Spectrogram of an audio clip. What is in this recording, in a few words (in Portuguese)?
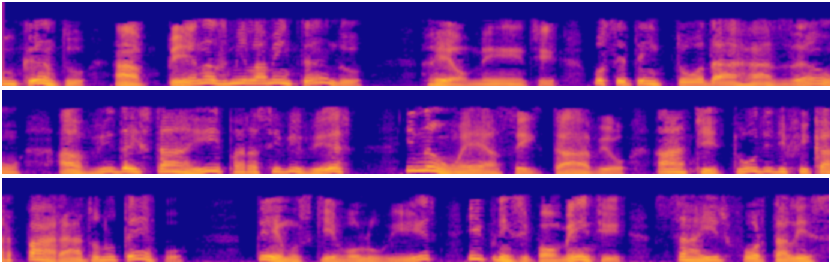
AGRADECIMENTO PELA MENSAGEM (M), Só Voz; Telemensagens; AGRADECIMENTOS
